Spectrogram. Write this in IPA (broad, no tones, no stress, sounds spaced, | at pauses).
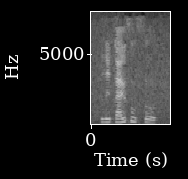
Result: ð i θ æ y̯ θ u θ ʊ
